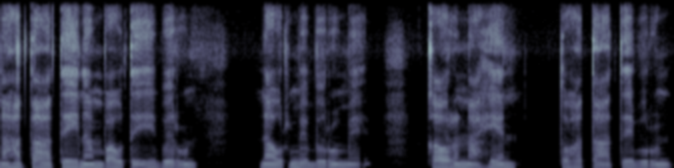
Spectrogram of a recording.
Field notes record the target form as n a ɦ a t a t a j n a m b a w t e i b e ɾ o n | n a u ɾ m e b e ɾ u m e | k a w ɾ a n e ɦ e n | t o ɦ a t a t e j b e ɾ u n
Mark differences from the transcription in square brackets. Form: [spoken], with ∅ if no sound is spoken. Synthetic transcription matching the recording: n a ɦ a t a t [e] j n a m b a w t e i b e ɾ [u] n | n a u ɾ m e b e ɾ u m e | k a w ɾ a n [a] ɦ e n | t o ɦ a t a t e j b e ɾ u n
